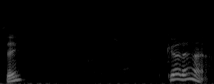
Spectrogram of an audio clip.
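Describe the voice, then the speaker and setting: A man's voice: takes it slowly, slight background noise, close to an everyday voice. A British man playing a young cat townsman in an audio roleplay, informal and hesitant, guarded but friendly as he guides the listener. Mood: relaxed, friendly. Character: wary, helpful young male cat townsman guiding a human.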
